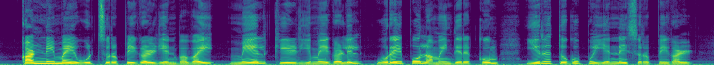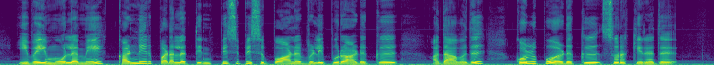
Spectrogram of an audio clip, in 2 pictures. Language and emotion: Tamil, neutral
